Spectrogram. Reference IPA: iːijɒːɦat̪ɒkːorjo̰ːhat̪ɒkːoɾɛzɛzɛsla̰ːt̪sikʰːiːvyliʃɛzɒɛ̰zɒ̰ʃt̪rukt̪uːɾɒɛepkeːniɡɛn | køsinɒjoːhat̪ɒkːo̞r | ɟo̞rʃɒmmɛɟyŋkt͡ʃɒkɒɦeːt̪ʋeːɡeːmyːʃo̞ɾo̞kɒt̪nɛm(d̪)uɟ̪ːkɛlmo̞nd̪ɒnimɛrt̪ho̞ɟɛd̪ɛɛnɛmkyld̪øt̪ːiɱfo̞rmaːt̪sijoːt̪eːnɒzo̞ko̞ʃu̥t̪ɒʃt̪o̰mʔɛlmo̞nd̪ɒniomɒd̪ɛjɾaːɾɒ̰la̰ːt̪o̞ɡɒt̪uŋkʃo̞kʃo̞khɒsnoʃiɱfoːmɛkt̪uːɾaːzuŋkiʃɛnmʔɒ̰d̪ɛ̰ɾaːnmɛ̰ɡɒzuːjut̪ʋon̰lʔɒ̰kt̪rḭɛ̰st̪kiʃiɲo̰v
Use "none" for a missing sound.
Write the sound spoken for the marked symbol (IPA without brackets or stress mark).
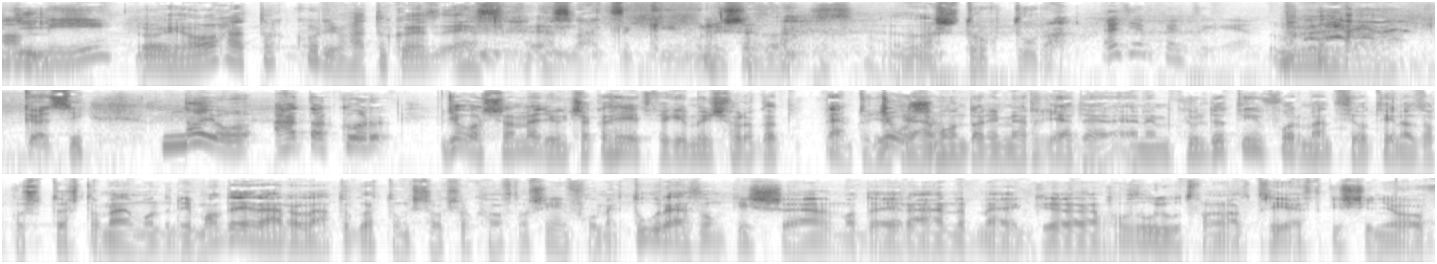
t̪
